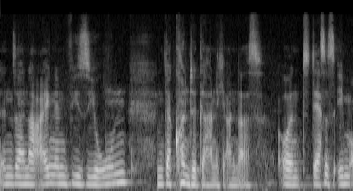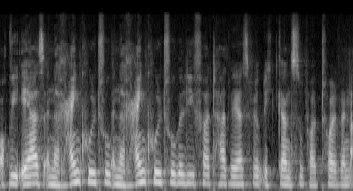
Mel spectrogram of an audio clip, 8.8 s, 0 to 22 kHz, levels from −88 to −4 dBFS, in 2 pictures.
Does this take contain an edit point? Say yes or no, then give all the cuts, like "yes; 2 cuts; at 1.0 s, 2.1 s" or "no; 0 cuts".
yes; 5 cuts; at 2.0 s, 4.0 s, 4.5 s, 5.8 s, 7.3 s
